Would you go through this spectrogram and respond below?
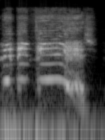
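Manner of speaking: mock squealing pleading voice, pitched way up. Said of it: "made you say".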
